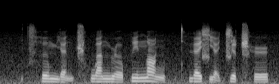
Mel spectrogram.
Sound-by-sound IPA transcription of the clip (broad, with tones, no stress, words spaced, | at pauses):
t͡sʰɹ̩˦mjɛ̰˨˩n ʈ͡ʂʰwa˦nɻɤ˨˦ pi˦n̪ɑ˥˨ŋ | t̪ʰɥɛ˦ɕjɛ̰˨˩t͡ɕi˥˨ʈ͡ʂʰɻ̩˦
